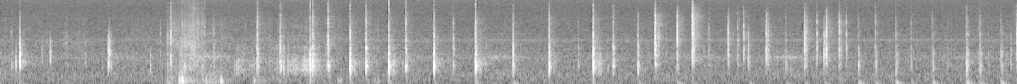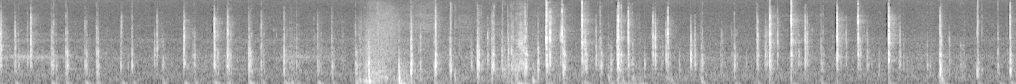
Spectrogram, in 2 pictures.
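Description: Fingertips tap and click the face buttons and sticks of a hollow, handheld black plastic Xbox controller. The result is a rapid, steady stream of sharp, dry clicks that are bright and light, with almost no low end and no ring. Two brief denser bursts stand out near the start and about two-thirds of the way through.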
